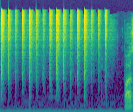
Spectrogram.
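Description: Electronic drum loop playing back, mostly a fast, even run of crisp hi-hat ticks about ten a second, with a short room reverb on it. It stops just before the end, and a man's voice follows.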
